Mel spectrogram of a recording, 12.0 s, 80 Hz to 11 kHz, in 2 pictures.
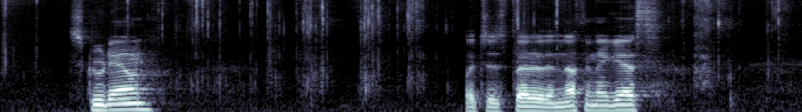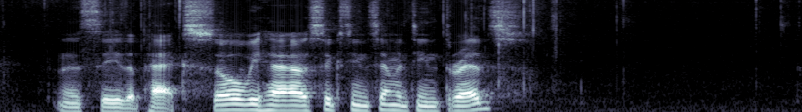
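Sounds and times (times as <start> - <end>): plastic wrapper crinkling: 0.0 - 7.1, 8.5 - 10.8.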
